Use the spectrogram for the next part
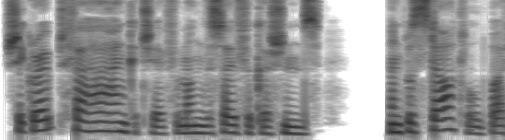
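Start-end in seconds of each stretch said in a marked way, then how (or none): none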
